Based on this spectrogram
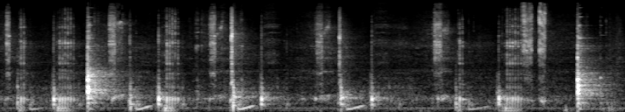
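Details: Homemade 'Frankenstein' engine strapped to a table, first run after pistons cleaned and rings refitted, started on ether: slow, uneven pops about every half second, weak and ragged with rasping between; it spins over well but has low compression.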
